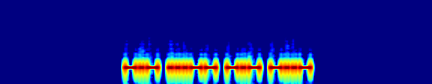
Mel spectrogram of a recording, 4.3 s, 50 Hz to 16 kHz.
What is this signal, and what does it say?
Morse code, heard as a keyed tone, about 32 wpm, 700 Hz. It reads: K3KX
